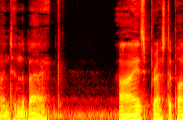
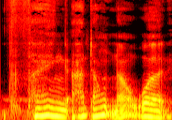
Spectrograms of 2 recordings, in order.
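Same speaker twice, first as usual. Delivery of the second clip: higher, uncertain explaining; Carol explaining; 10 semitones higher than usual. A narrator's reading. Carol telling Felton about the shared dream, unsure. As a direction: search for the words. Carol continues her account.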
